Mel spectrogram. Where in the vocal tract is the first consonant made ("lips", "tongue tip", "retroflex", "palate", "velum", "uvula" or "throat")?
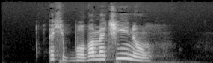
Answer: palate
